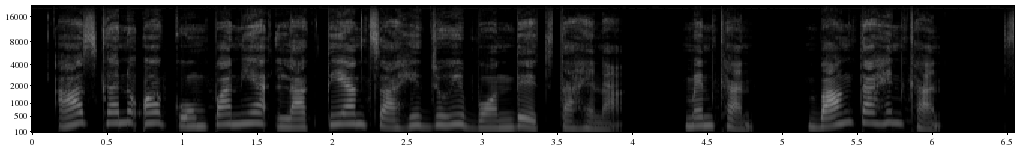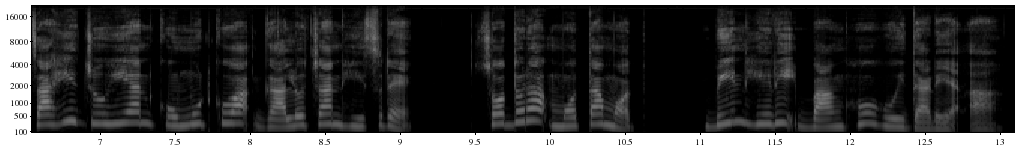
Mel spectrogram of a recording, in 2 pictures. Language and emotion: Santali, neutral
